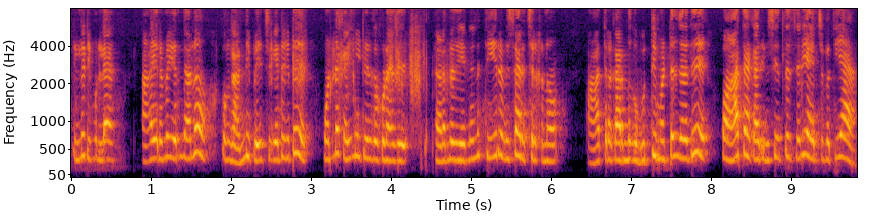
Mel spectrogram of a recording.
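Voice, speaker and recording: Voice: very high-pitched, steady tone, fast talker. A performer voicing a loving middle-aged mother who coaxes and apologizes affectionately. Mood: remorseful. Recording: tinny phone-like sound.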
